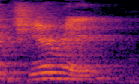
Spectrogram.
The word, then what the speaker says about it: Jiren: Say his name correctly, Jiren. – Now let's go back. – Yeah, I is a double E.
